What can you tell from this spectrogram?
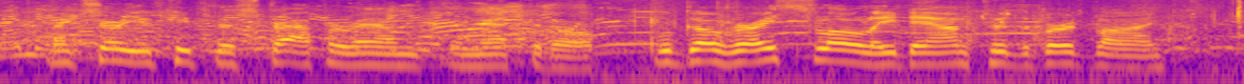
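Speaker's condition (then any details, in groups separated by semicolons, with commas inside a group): No condition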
